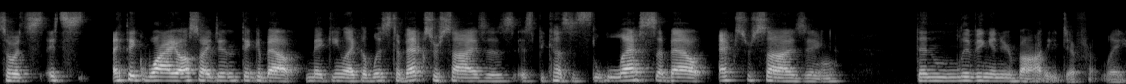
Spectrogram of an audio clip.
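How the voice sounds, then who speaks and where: A woman talks in an unremarkable speaking voice at a fairly low pitch. Her pace is moderate and her intonation fairly even. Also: quiet background. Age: 60s. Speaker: yoga teacher and pelvic floor presenter. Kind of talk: workshop talk with Q&A. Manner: casual, conversational.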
